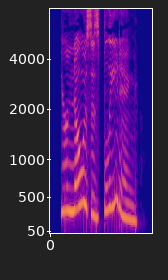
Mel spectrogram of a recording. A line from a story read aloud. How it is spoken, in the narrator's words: Lainey exclaimed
